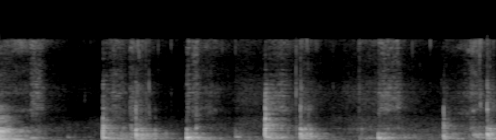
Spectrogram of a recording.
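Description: Wooden spatula scraping and knocking against a non-stick kadai while stirring chopped onions in oil, a run of irregular knocks starting about half a second in.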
